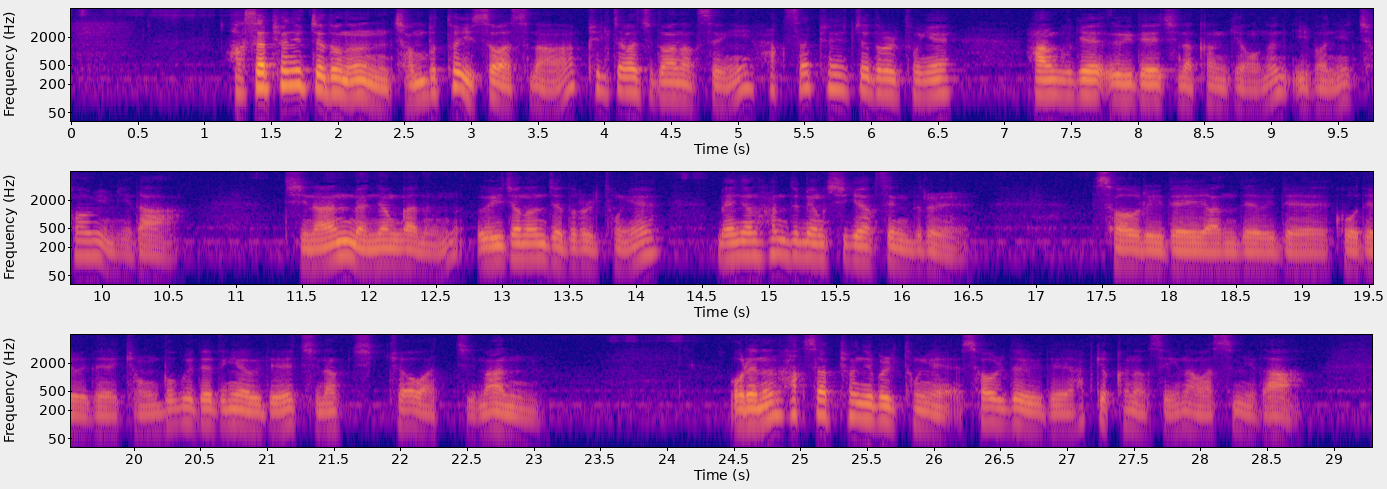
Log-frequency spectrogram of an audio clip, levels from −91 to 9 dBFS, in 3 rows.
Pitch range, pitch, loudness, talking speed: 85-130 Hz, 105 Hz, -29 LUFS, 270 characters per minute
